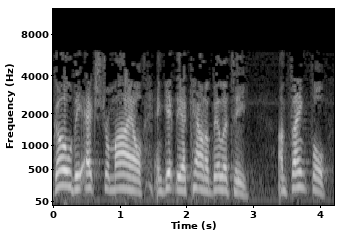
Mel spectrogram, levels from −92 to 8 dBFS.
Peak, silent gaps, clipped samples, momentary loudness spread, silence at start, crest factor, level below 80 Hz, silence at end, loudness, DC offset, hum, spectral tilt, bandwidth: -2 dBFS; none; under 0.1%; 13 LU; 0 s; 16 dB; -58 dBFS; 0.15 s; -17 LUFS; under 0.1%; none; -7.5 dB/octave; 6.2 kHz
